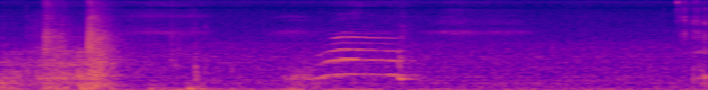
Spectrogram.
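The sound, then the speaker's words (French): A female cat that has just woken from a nap lets out one clear, drawn-out meow, following a few soft knocks and rustles, then all goes quiet. “Je suis désolé, mon chat, Il a envie de s'entraîner. Elle miaule énormément.”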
